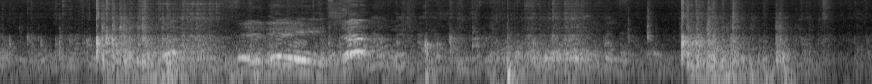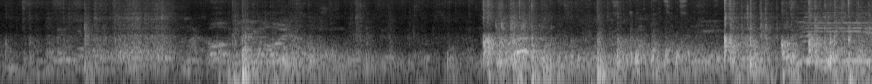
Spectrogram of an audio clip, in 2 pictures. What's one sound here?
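Bowling pins clatter as they are knocked down.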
